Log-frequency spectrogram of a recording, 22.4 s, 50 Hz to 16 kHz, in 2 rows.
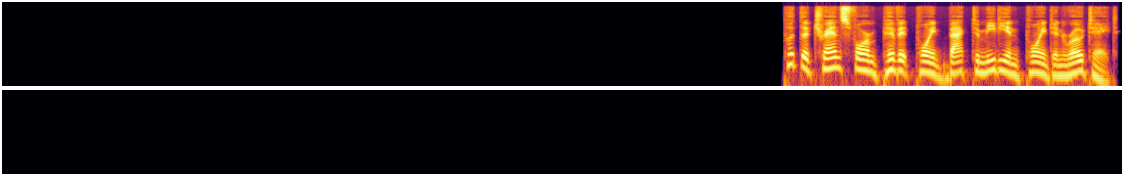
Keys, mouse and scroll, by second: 0.1 middle click, 1.5 click, 1.9 scroll down 2, 2.8 shift+click, 2.8 scroll down 1, 5.0 click, 5.7 KP_3, 8.8 click, 9.9 r, 20.4 click, 22.2 r.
